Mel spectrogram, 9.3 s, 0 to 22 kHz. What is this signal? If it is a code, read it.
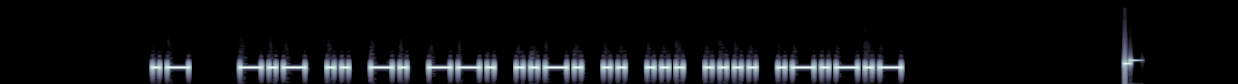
Morse code, heard as a keyed tone, about 22 wpm, 700 Hz. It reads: A KINGFISH.
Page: morse-code-ninja-practice-22wpm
